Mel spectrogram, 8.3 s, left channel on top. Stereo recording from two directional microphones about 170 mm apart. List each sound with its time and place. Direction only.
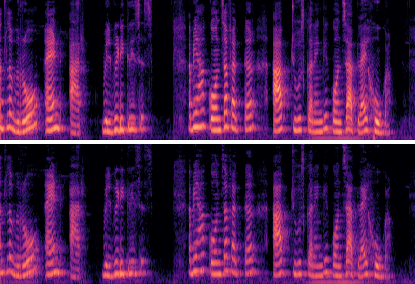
0.0 s speech: 35° left (ahead or behind)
